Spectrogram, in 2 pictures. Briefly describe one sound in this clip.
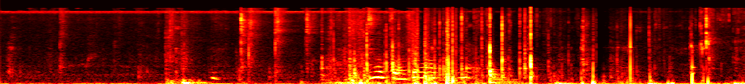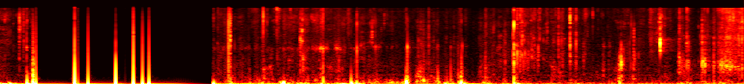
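A young woman bites into crusty bread with a loud crunch.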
